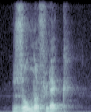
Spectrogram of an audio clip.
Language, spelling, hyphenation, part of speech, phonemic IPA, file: Dutch, zonnevlek, zon‧ne‧vlek, noun, /ˈzɔ.nəˌvlɛk/, Nl-zonnevlek.ogg
- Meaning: sunspot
